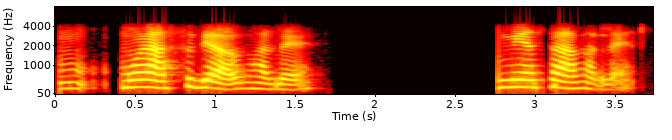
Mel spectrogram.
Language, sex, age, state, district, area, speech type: Assamese, female, 18-30, Assam, Udalguri, rural, conversation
